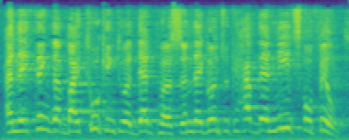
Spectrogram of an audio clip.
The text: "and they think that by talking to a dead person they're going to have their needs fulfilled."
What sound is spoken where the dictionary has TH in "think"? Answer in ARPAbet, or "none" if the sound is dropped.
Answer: TH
